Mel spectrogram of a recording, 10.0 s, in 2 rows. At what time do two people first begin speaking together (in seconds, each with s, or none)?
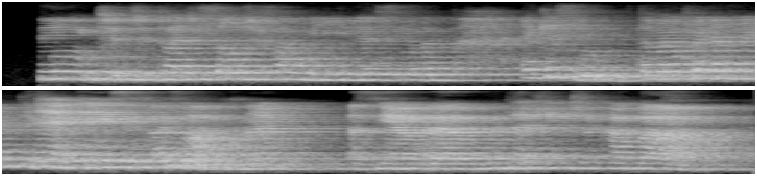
5.2 s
